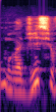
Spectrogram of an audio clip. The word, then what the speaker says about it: Mogadíscio: um filme que fala sobre a Batalha de Mogadíscio, Mogadíscio, falei certo, Jair? Isso aí.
